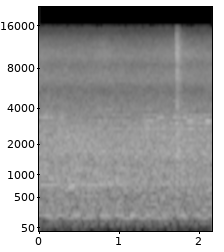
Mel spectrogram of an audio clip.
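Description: A steady mechanical hum with a hiss, running evenly throughout.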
